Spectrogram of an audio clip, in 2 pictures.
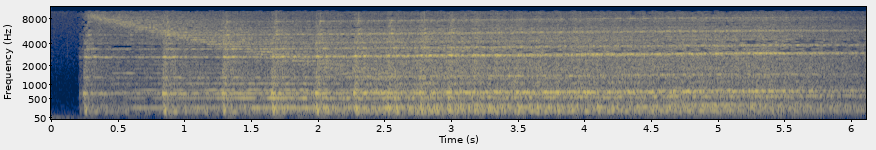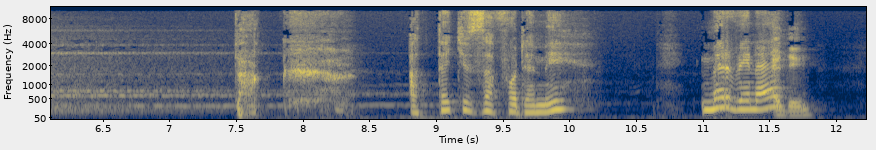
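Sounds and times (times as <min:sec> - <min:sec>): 
spaceship engines roaring in a steady humming drone: 0:00.5 - 0:09.5
speech: 0:09.0 - 0:10.1, 0:11.0 - 0:11.9.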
